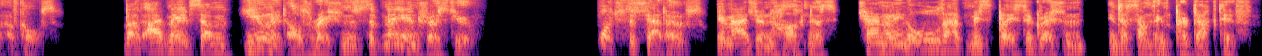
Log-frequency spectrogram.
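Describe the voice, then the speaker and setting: A man playing a cold, arrogant alien machine supervillain in a video game, with a raspy voice and a condescending, menacing, deliberate delivery. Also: fairly high pitch, big pitch swings, fairly bright tone, full character voice. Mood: smug, menacing. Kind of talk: scripted video game villain dialogue.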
